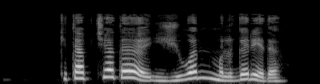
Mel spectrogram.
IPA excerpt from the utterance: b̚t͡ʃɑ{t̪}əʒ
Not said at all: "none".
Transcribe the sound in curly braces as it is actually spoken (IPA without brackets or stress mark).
d̪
